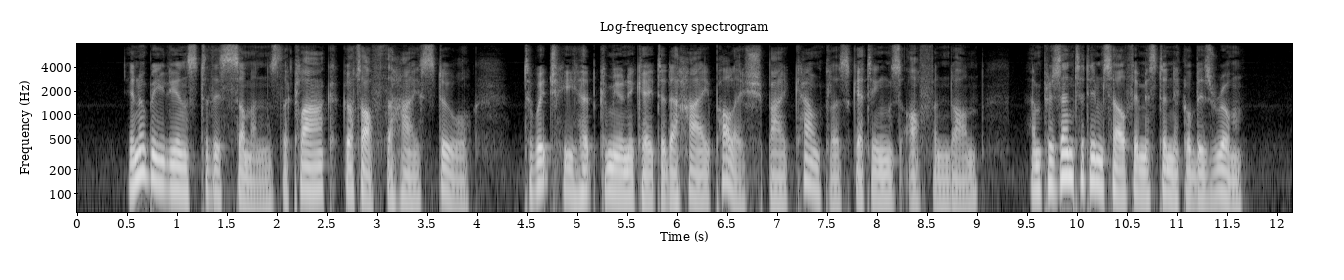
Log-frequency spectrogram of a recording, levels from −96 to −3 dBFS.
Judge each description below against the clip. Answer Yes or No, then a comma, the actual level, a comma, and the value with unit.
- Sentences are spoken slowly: No, average, 165 wpm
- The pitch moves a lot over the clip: No, average, 4.8 semitones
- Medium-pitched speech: No, very low, 95 Hz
